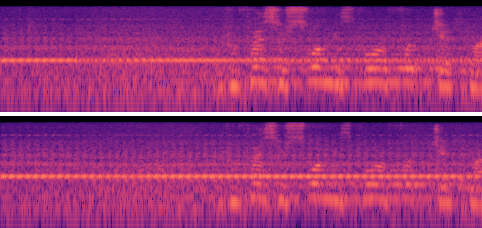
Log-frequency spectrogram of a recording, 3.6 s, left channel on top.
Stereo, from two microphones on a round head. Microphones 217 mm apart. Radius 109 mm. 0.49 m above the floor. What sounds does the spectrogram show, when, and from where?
1.6 s a man speaking: 5° left (ahead or behind), 3.5 m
